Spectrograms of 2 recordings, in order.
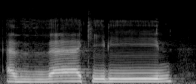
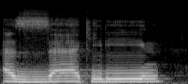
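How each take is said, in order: First: The key consonant is a voiced 'th' sound. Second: The key consonant is a 'z' sound. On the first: The speaker calls it right. "that's the correct pronunciation" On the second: The speaker calls it wrong. "Incorrect would, would be to say"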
